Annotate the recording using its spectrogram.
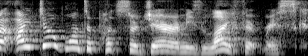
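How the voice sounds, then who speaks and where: High, female-sounding tones in a put-on character voice, moderate in pace and with very wide pitch swings. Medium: read story.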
